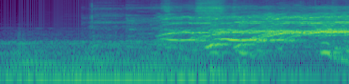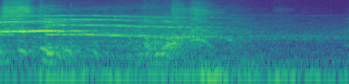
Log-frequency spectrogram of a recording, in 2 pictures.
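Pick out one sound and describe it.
A man screams in anguish.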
